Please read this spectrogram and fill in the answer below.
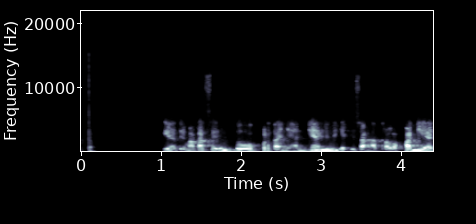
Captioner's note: non-english speech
